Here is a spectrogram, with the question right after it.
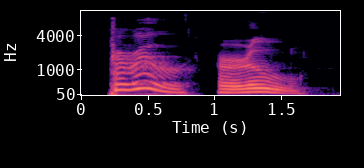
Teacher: the stress falls on the second syllable making it per Peru and here between the two syllables there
